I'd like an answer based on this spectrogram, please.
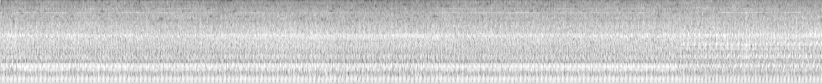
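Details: GPS-guided vineyard post driver: diesel held at steady high revs, as needed for pneumatic hammering of posts, strong even drone with slight pitch drop near end; loud but normal operation.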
